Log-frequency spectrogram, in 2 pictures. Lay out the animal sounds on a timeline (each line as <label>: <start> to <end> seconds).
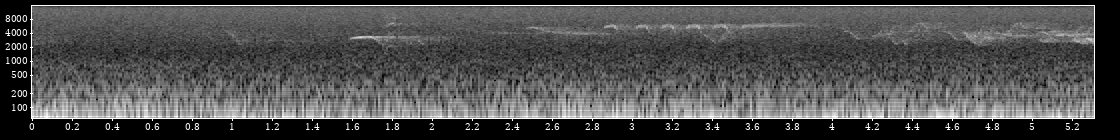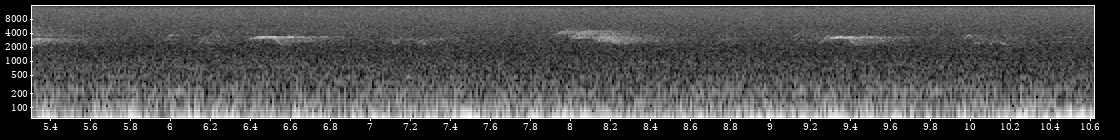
Red-eyed Vireo (Vireo olivaceus): 1.4 to 10.6 seconds
Black-throated Blue Warbler (Setophaga caerulescens): 2.1 to 3.9 seconds
Common Yellowthroat (Geothlypis trichas): 4.0 to 5.2 seconds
